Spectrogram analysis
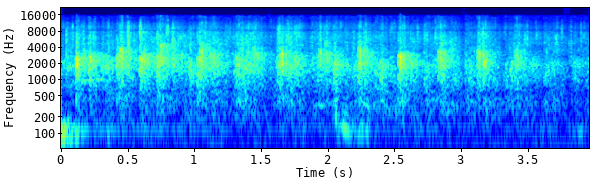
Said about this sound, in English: Are you with me today? Come on, give Jesus a hand clap right now.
